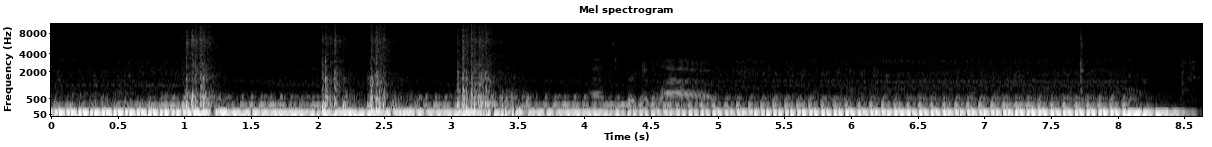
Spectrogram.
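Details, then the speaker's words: Honda Pioneer 1000 UTV with factory muffler removed for weld repair and O2 sensor out: very loud, raw, unmuffled exhaust with a deep steady throb, fully straight-piped; check engine light came on immediately. "So you want to hear it actually legitimately straight piped without any muffler at all. And no O2 sensor, so I'm not sure how well this is even going to run."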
